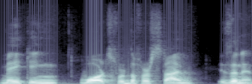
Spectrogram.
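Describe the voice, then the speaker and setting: A man speaks with a Bengali accent at a moderate pace. His pitch is medium, with ordinary variation. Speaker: vlogger. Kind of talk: motivational vlog talk.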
